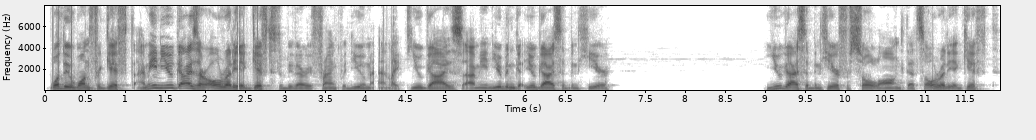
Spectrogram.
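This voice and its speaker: Streamer, man, mid-30s, from Serbia, rambling casual chat with swearing and fillers, mid-pitched. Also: big pitch swings, normal speed, a little mellow. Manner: rambling, lots of filler, swears, asks "right?". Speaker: live-coding streamer. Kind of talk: casual chat while coding.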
